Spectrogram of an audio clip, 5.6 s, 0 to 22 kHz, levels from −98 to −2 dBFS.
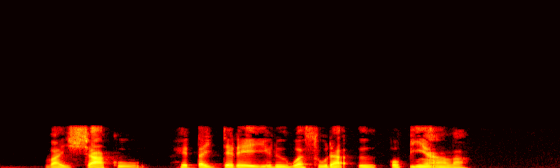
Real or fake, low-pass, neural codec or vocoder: fake; 5.4 kHz; vocoder, 22.05 kHz, 80 mel bands, Vocos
